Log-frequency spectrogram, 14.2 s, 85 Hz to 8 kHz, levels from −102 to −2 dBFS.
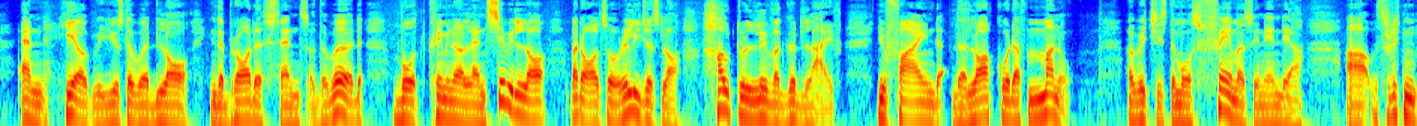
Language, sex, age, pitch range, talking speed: English, male, 60-79, 95-130 Hz, 195 wpm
